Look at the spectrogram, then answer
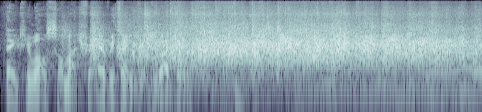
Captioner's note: audience claps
